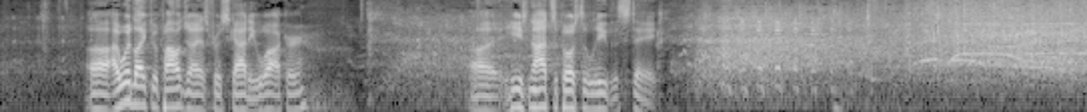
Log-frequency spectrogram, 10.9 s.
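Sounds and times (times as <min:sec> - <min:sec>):
speech: 0:00.8 - 0:03.2, 0:04.7 - 0:06.7
laughter: 0:03.6 - 0:05.6, 0:06.6 - 0:09.4
audience applause: 0:07.8 - 0:10.8.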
